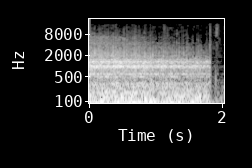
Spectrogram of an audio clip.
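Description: Deep bass rumble with a steady held tone above it, cutting off shortly before the end.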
